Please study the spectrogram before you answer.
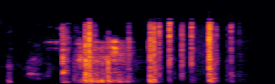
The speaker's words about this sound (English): Oh, sorry, I was uh, fixing my bike because it got knocked over. Oh, okay. But he's just, but he's just making so much noise.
